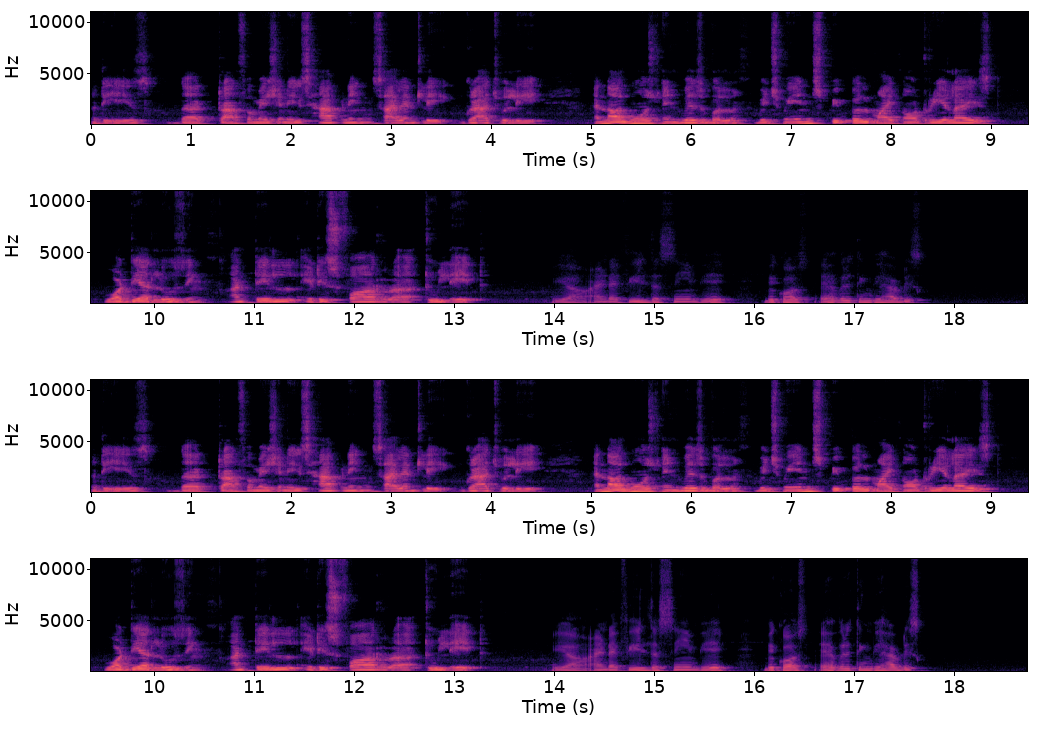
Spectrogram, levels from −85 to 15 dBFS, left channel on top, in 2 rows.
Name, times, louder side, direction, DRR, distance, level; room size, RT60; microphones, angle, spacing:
voice 1, 0.0-4.5 5.0-9.0 9.5-13.2, right 1 dB, 5° right, 0.6 m, -25 dB
voice 2, 14.0-15.7 16.1-17.7, right 2 dB, 65° right, 0.9 m, -34 dB
5.2 x 4.7 x 4.6 m
head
